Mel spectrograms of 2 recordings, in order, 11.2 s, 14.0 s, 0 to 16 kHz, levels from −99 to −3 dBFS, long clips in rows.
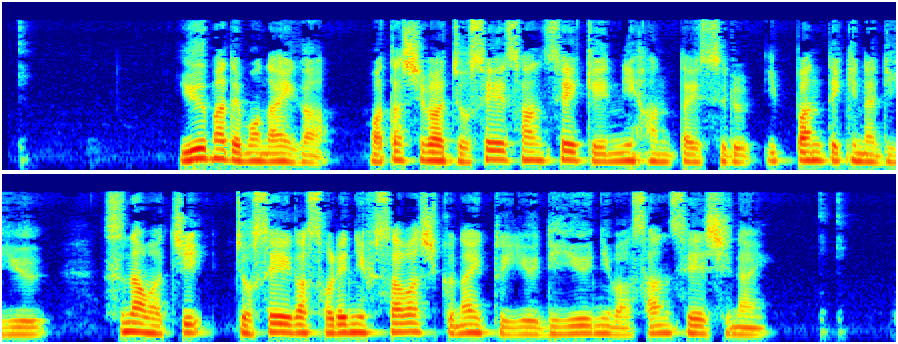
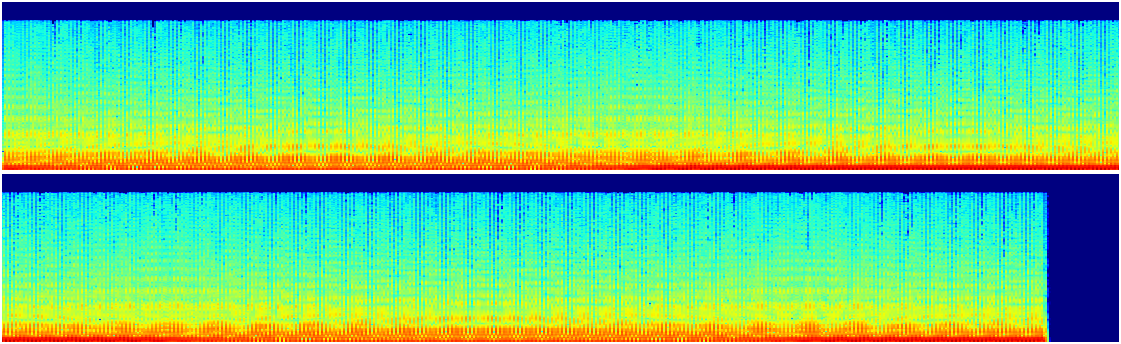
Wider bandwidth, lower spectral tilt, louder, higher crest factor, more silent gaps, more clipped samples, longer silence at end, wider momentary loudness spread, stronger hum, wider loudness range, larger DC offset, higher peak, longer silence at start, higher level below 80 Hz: about the same, 11.5 kHz vs 11 kHz; second, -5 dB/octave vs -6.5 dB/octave; about the same, -23 LUFS vs -23 LUFS; first, 20 dB vs 8 dB; neither; neither; first, 0.8 s vs 0.4 s; first, 9 LU vs 3 LU; neither; about the same, 3 LU vs 3 LU; neither; first, -2 dBFS vs -10 dBFS; first, 1.1 s vs 0 s; second, -60 dBFS vs -20 dBFS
